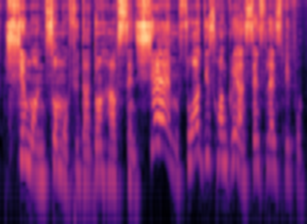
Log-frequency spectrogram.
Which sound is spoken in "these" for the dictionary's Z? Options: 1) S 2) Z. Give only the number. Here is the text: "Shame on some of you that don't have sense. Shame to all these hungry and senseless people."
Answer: 1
